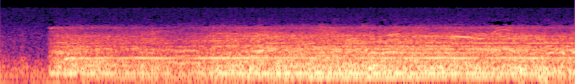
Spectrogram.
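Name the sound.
boat engine and water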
